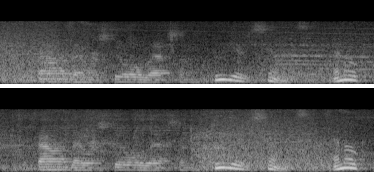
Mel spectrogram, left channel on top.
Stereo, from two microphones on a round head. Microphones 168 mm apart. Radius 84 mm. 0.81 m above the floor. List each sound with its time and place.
0.2 s a man speaking: 55° right (ahead or behind), 2 m; by 2.0 s centre (ahead or behind), 3 m
2.1 s a man speaking: 30° right (ahead or behind), 0.7 m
